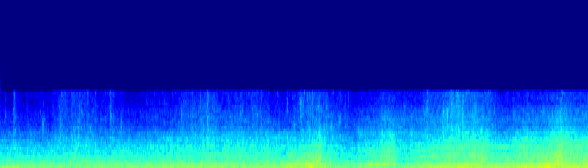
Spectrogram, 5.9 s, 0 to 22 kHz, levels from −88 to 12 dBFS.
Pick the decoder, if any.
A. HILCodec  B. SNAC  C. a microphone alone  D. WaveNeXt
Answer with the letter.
C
